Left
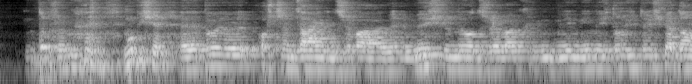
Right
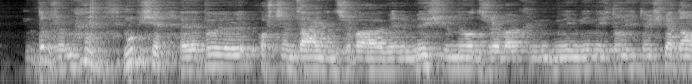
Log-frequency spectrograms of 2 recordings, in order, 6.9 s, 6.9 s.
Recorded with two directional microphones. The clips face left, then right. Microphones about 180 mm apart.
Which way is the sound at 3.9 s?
15° right (ahead or behind).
